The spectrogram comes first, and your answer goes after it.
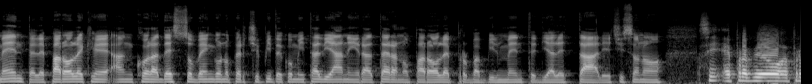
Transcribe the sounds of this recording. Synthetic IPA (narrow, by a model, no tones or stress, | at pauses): ment̪elepaɾɔːlek̟ea̰ŋkoːɾaːd̪ɛsːovɛŋɡonopert͡ʃepiːt̪ekomeit̪aljaːneinrealt̪aɛːɾanopaɾɔːlepɾobabilment̪ed̪ialet̪ːaːliet͡ʃisoːno | siʔɛpːɾɔːpɾjoɛpːɾ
